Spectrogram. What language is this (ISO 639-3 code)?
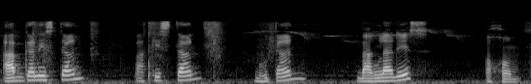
asm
